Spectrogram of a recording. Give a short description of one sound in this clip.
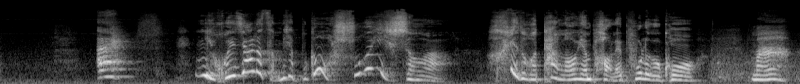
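A middle-aged woman speaks over a phone, complaining with animation.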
